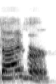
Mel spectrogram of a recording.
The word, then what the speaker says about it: Stiver: Stiver. It rhymes with Holy Diver.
